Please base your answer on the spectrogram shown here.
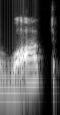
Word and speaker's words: walked: So let's be careful the pronunciation of this one. Let's exaggerate. Exageremos el sonido. He hasn't walked. Walked. He hasn't walked. Que no puede ir Walker, teacher. No.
